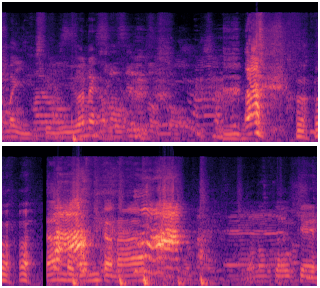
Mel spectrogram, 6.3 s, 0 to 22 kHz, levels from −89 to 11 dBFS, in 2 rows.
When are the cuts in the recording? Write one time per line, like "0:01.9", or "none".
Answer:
0:02.2
0:03.6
